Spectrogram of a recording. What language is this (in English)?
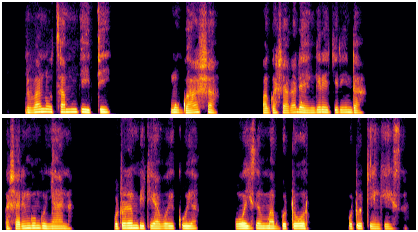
Ndau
